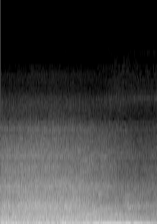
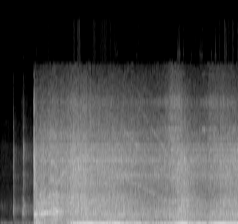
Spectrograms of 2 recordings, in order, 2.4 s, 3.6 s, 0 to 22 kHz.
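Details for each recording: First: Jeep CJ/YJ 4.2 inline-six after carburetor swap, hot start, idle screws about 2.5 turns out: smooth, even low rumble at steady idle with no stumbling, hunting or misfire; normal idle. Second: Jeep CJ/YJ Wrangler 4.2 inline-six after carb swap, vacuum advance line unplugged, idle mixture screws set 1.5 turns out: starts, then surges and sags unevenly; won't hold a steady idle before base timing check.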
